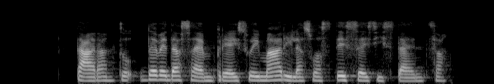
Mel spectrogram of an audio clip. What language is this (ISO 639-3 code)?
ita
